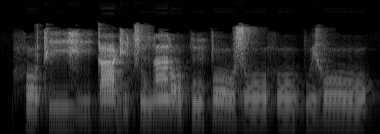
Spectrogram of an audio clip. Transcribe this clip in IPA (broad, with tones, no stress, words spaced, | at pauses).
ho˦˨tʰiː˦ɣiː˨ ɡaː˦ɡi˦ t͡sũ˨ɡã˦ ɾɔ˨kʷũ˨˦poː˦˨zoː˨ hoː˨kʷe˨ɣoː˦˨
